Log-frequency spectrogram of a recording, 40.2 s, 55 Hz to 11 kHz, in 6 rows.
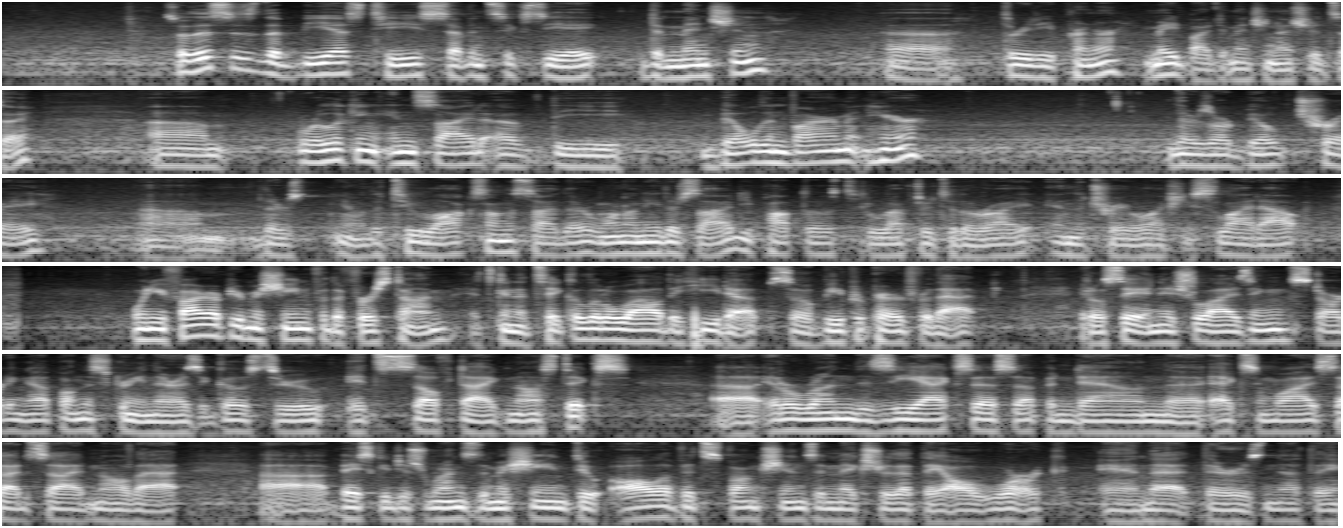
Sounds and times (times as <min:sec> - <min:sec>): Speech: 0:00.8 - 0:11.4, 0:12.3 - 0:20.0, 0:20.7 - 0:40.1.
